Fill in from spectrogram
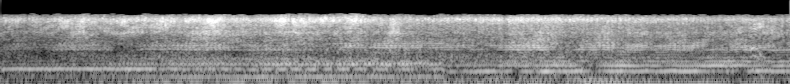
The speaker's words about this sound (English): Hey, what's that? The seagulls are getting kind of big around here. It's a plane, all right. An octopus plane. What? Yeah, don't you recognize it? Even the light of dawn. Only it's painted black.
